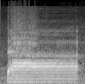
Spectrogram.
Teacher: তা উচ্চারণ করার জন্য আপনার জিহ্বার আগাটা ঠিক উপরের দাঁতের গোড়ায় লাগান। জিহ্বার আগা উপরের দাঁতের গোড়ায় স্পর্শ করুন আর বলুন তা।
